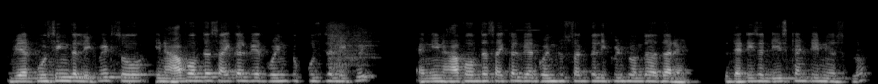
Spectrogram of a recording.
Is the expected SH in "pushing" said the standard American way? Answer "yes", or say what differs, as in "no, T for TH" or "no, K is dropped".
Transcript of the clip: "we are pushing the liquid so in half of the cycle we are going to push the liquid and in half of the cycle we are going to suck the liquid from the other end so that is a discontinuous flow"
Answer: no, S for SH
